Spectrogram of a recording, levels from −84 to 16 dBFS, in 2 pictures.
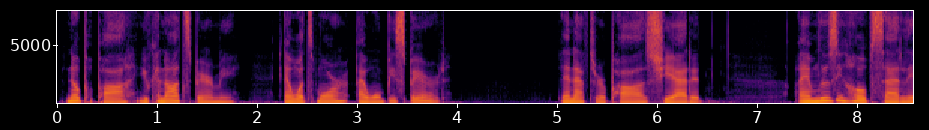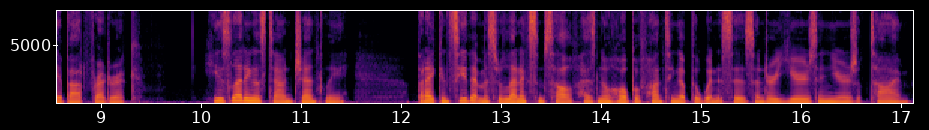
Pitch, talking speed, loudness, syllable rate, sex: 200 Hz, 190 wpm, -19 LUFS, 5.6 syllables/s, female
